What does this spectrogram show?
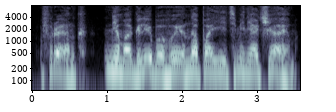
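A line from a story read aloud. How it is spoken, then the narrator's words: Soft whisper. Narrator (Russian): он тихо прошептал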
